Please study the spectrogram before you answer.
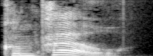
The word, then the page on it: compel: British English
